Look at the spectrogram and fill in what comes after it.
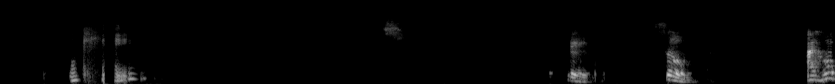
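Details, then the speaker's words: Short, harsh, voiced noisy breaths separated by pauses from a toddler with subglottic stenosis: biphasic stridor, heard on both inspiration and expiration. "So I can see most of you all have labeled this as biphasic stridor."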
